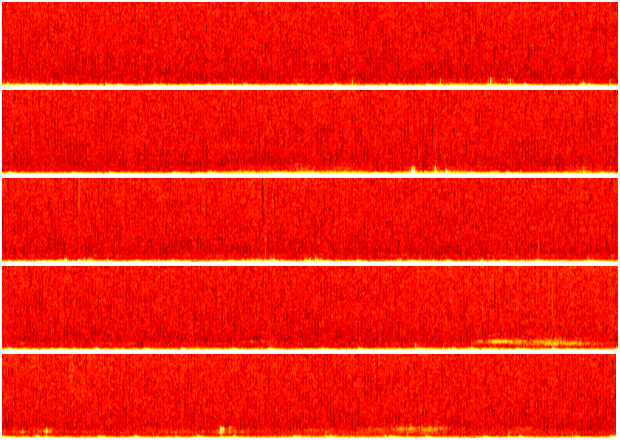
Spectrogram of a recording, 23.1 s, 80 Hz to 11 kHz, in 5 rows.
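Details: Normal heart sounds of a 35-year-old man standing, self-recorded over the mitral area: repeated low heartbeat thumps with a steady low rumbling noise.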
